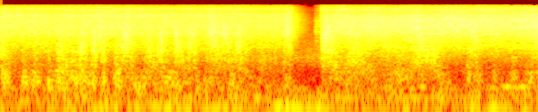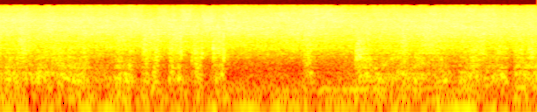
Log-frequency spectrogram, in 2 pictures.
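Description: Compressed-air blow gun on a shop air hose hissing steadily as it blows air over clothes and hair, with a short break about three seconds in when the trigger is let go.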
